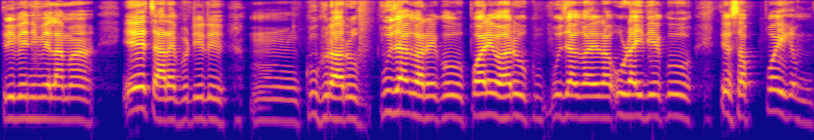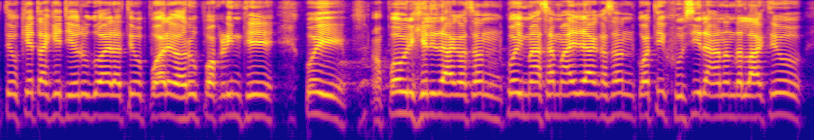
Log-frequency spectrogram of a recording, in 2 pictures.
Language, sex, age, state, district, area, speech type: Nepali, male, 60+, West Bengal, Kalimpong, rural, spontaneous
